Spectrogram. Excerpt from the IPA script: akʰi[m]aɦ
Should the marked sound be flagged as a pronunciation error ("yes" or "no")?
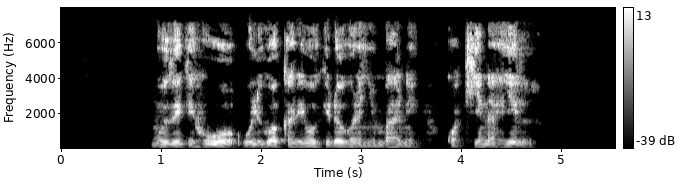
yes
